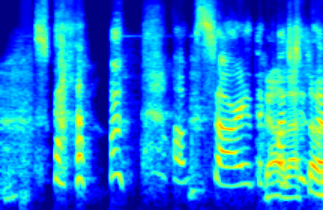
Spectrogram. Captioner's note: laughs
